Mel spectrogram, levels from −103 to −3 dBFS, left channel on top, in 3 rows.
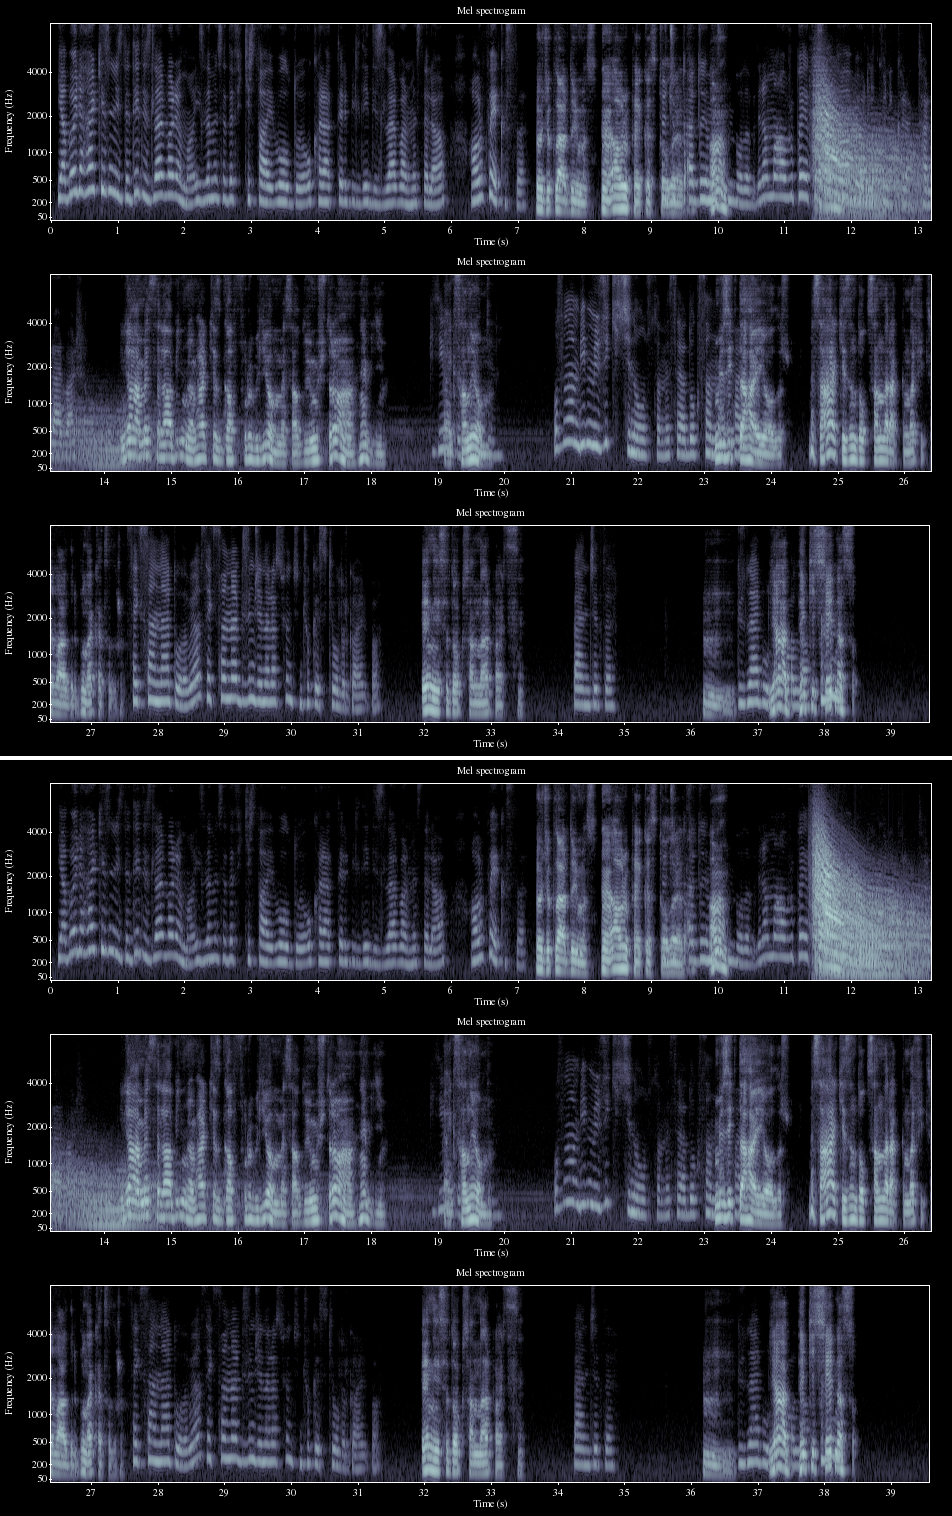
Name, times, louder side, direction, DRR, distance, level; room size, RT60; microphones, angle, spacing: voice 1, 0.1-5.9 6.3-7.1 9.1-13.7 18.9-20.0 20.7-23.9 27.6-31.3 34.2-34.9 36.7-38.3, left 4 dB, 35° left, 0.4 m, -45 dB
voice 2, 7.3-9.5 9.9-10.1 14.2-18.2 19.1-19.8 23.2-24.2 24.6-27.4 32.0-33.4 36.2-36.7 37.2-38.4, right 1 dB, 15° right, 0.6 m, -35 dB
sound 1, 11.4-16.2 16.6-18.0, right 7 dB, 65° right, 0.4 m, -36 dB
3.6 x 2.3 x 2.4 m
head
